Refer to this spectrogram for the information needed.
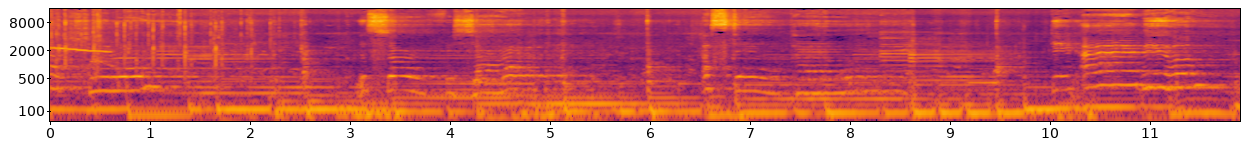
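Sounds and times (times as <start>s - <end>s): person singing: 0.0s - 1.9s, 2.9s - 9.2s, 10.0s - 11.9s
live band playing guitars and bass: 0.0s - 11.9s.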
